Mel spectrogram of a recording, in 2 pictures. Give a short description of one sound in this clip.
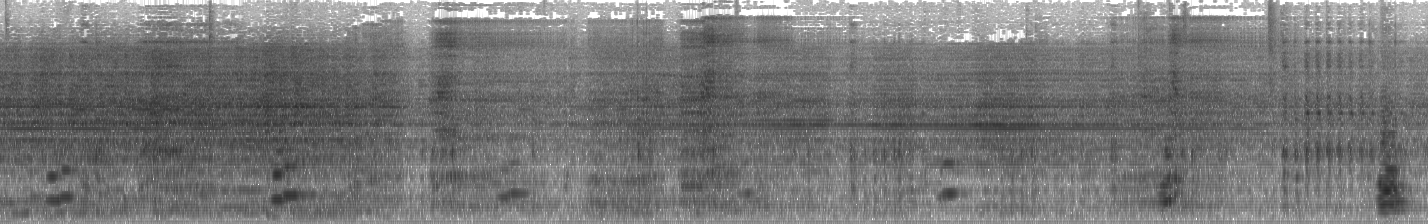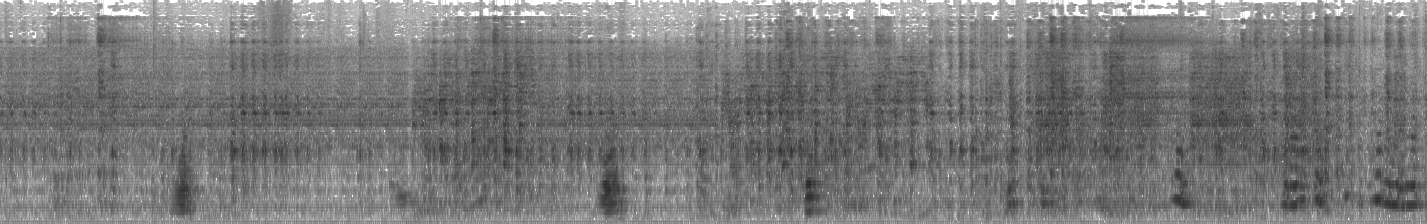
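A saxophone plays soft, breathy notes.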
